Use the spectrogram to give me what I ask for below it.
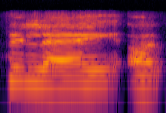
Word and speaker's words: Filae: Well, there is just one, I know of anyway, dedicated French family history society, not society website, which is filae. That's how you say it.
